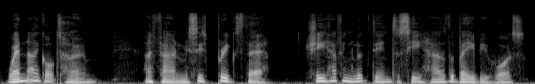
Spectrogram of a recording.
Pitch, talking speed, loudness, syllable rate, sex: 110 Hz, 215 wpm, -21 LUFS, 5.4 syllables/s, male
